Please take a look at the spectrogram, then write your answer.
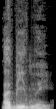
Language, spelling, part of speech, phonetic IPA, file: Russian, обидный, adjective, [ɐˈbʲidnɨj], Ru-обидный.ogg
- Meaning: 1. offensive, slighting 2. vexing, annoying, frustrating, disappointing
